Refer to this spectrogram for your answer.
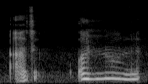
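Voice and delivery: slow, soft tearful denial. Acted. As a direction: brush him off while holding back tears. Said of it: "எதுக்கு அழுதுகிட்டே இருக்க".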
